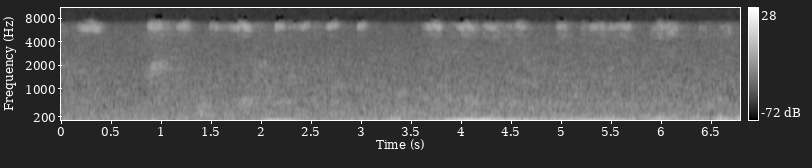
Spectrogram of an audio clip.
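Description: Dry-erase marker squeaking on a whiteboard while a word is written: many short, high-pitched squeaks, irregularly spaced, with a low rumble under them around the middle.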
